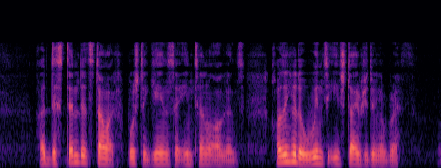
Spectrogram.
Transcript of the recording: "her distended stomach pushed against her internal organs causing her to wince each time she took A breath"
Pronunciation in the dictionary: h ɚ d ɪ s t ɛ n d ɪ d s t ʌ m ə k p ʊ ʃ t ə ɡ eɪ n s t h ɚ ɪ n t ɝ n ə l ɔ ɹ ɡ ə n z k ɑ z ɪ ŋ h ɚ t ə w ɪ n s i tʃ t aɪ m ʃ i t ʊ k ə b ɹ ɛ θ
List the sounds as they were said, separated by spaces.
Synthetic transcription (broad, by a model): h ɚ d ɪ s t ɛ n d ɪ d s t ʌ m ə k p ʊ ʃ t ə ɡ eɪ n s t h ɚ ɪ n t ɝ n ə l ɔ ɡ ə n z k ɑ z ɪ ŋ h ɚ t ə w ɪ n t i tʃ t aɪ m ʃ i t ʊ k ə b ɹ ɛ θ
